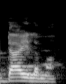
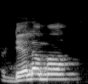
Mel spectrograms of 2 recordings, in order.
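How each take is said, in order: First: "डायलेमा" said as dai-le-ma, with "die" at the start; "डायलेमा" starting like the English word "die"; second pronunciation. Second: "डिलेमा" said as de-le-ma, short e in the first syllable; "डिलेमा" with a short first vowel, like "deh"; first pronunciation. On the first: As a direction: open "डायलेमा" with a long "dai" diphthong. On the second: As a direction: open "डिलेमा" with a short "de" sound. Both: Shown as a demonstration. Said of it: "इसकी pronunciation आप दो किस्म के कर सकते हैं".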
